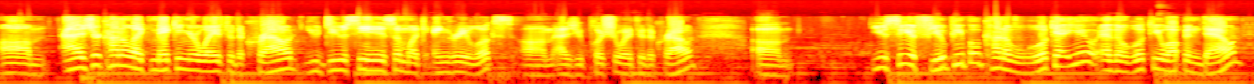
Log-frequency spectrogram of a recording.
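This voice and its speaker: Guy dm-ing a tabletop game over a call, ums and likes everywhere, bright voice, dull lo-fi mic. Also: on the high side, expressive, normal speed, faint music behind. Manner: casual, full of ums and likes. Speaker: game master. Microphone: online call mic.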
